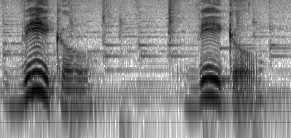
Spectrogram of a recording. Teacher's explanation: the H here is a silent sound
